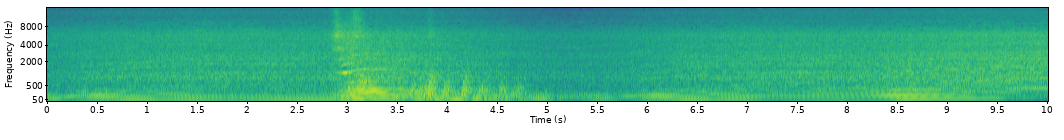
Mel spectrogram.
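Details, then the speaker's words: 2006 Mini Cooper S with 17% smaller supercharger pulley, 2.5in exhaust, K&N hot air intake, MGK plugs: revs rise and fall with a thin high whine climbing alongside — normal supercharger whine. "I'll try and post the camera up, see if you could hear the whine a little bit better."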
